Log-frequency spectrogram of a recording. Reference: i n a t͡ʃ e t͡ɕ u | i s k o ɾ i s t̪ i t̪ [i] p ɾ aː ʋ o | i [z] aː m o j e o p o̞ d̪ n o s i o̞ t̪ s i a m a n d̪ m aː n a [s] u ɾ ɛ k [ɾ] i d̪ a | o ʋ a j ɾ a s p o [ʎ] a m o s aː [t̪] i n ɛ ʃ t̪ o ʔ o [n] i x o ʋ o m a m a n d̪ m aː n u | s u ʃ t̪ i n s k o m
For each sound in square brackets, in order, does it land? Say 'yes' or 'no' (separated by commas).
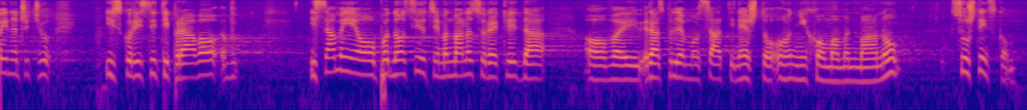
yes, no, yes, no, yes, yes, no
